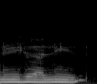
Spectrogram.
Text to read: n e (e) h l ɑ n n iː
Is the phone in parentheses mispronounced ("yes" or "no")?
yes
